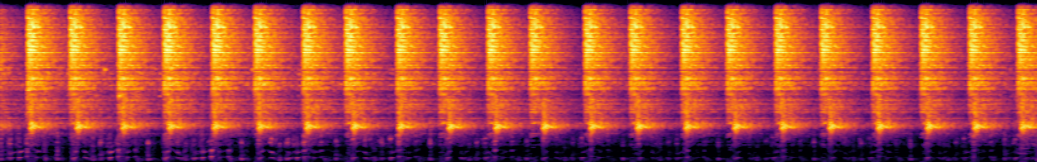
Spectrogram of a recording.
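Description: Folk percussion accompaniment for a Dhuduki dance, playing a steady beat of crisp, bright strokes about two to three a second, with no singing.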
